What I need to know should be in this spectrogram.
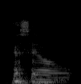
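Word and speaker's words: Shough: It's not pronounced the way it looks. Slough.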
